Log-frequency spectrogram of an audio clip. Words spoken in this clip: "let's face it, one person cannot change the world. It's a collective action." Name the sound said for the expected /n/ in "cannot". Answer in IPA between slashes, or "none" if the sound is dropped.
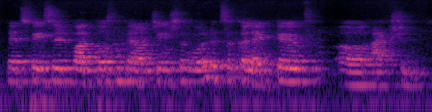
none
